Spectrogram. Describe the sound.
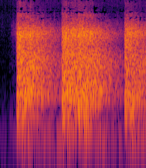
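Gunshots, three loud, harsh bursts fired in quick succession with short gaps between them, each cracking out with a rough, noisy tail.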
